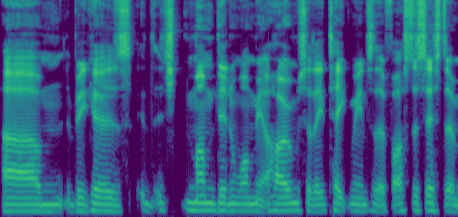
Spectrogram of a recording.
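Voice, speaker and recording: A man with a British accent speaks at a fairly quick pace and fairly low pitch in a monotone, flat intonation, with a dry, close sound, no echo, and a very clean recording with a silent background. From England. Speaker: entrepreneur and former pro soccer player. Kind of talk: interview. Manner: blunt, direct.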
